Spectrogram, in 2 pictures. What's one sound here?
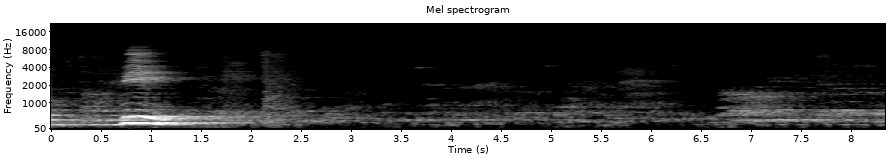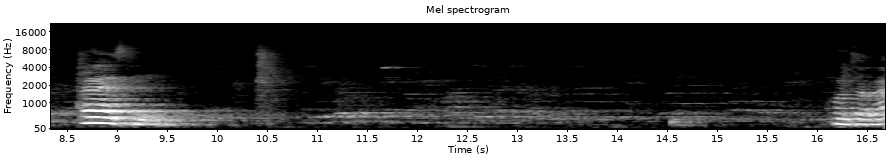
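A woman speaks clearly and steadily, as if explaining to a class.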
